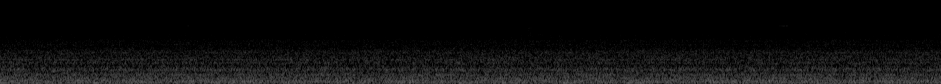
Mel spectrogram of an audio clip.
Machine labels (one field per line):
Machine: fan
